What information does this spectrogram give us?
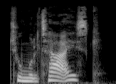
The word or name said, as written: tumultarisk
